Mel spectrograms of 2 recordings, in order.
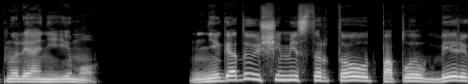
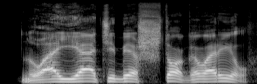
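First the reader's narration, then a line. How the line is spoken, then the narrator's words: Angry, old uncle. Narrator (Russian): сказал дядюшка Ред сердито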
